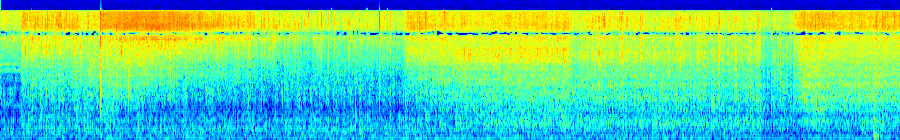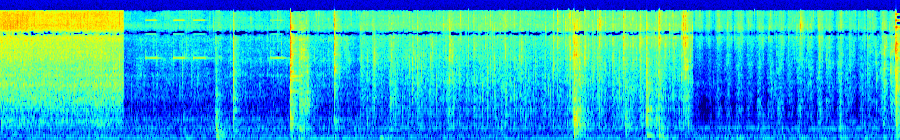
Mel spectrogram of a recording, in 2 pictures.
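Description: Food sizzling steadily in a frying pan on an induction hob. About thirteen seconds in the sizzle cuts off suddenly, and a few light clinks and knocks of utensils on cookware follow.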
